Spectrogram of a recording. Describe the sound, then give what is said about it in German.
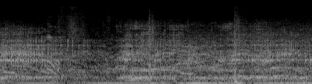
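A polar bear attacking a boat crew on an island north of Norway roars loud, a deep, rough, sustained growl that swells and rumbles on for a few seconds without pause. “Als sie mit Booten aufbrechen, um es zu erkunden, werden sie von einem Eisbären angegriffen.”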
